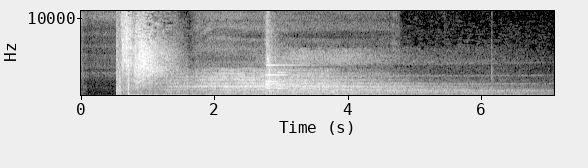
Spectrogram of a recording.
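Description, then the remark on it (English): A fighter jet crash in the video game GTA: a sudden loud boom bursts in after a moment of silence, followed by a heavy, sustained rumbling roar, with a second sharp impact partway through. “And that's what it sounds like every time on GTA when I crash a fighter jet.”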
